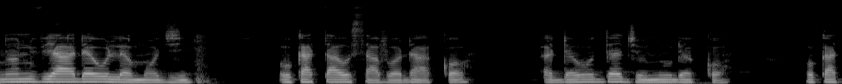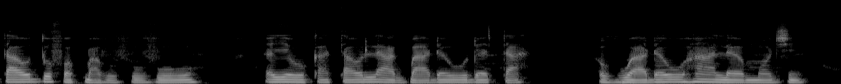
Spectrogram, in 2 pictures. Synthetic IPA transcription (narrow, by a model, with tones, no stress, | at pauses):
ɲɔ̃˦nũ˦vi˦a˨ɖə˦wo˦lə˨mɔ̃˨d͡ʑi˦ | wo˦ka˦t̪ã˦wo˦sa˨vɔ˨ɖə˦a˨kɔ˦ | ə˨ɖə˦wo˦d̪ə˦d͡ʒo˨nũ˦ɖə˦kɔ˦ | wo˦ka˦t̪ã˦wo˦d̪o˦fɔ˨k͡pa˨vo˨vo˨vo˨wo˦ | e˦je˦wo˦ka˦t̪ã˦wo˦lə˦a˨ɡ͡ba˨ɖə˦wo˦ɖə˦t̪a˦˨ | βu˨a˨ɖə˦wo˦ɦã˦lə˨mɔ̃˨d͡ʑi˦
